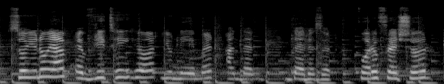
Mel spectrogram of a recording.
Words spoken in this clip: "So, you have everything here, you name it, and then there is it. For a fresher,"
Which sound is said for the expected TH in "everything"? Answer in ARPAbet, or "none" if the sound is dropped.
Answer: T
